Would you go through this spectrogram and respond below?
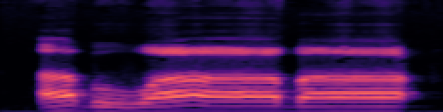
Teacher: So if we say fakanat nat abwaba, on the ba we make qalqala. Waw we long due to alif madda, and when we stop so it will be alif madda as well.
